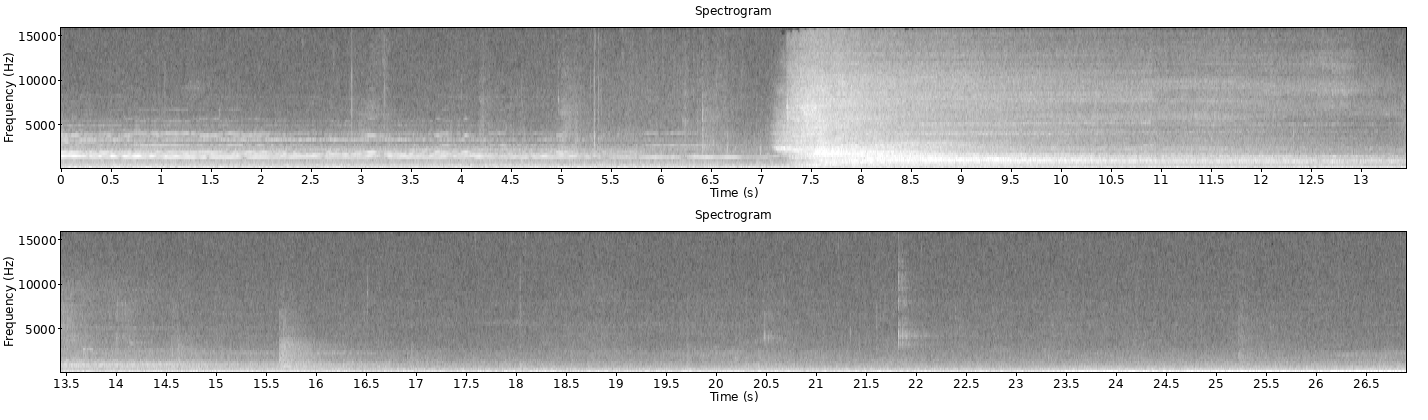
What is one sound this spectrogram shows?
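A small chamber ensemble plays quiet, sustained notes in a reverberant hall.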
